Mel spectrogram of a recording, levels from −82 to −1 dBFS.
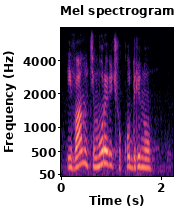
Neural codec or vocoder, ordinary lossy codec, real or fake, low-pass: none; Opus, 16 kbps; real; 7.2 kHz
